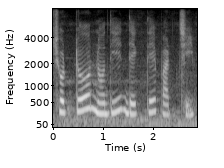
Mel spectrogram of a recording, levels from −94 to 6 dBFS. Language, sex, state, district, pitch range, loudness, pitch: Bengali, female, West Bengal, Alipurduar, 230-285 Hz, -15 LUFS, 260 Hz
